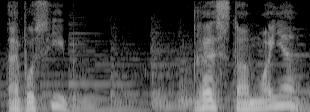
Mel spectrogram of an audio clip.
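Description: A man reading an audiobook, voicing a witty, mocking, self-assured gentleman burglar held in a cell. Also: fairly high pitch, animated, slow, soft background music. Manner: playful, ironic, self-assured.

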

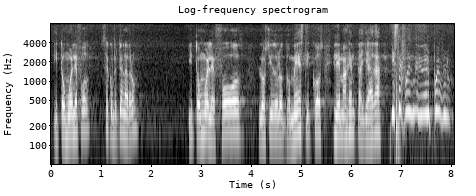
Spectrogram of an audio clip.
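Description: A man with a high voice preaches in a church hall, and long reverb trails each phrase. He tells the story with animated energy and keeps turning to the congregation with questions. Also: fairly quick. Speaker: pastor. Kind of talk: sermon.

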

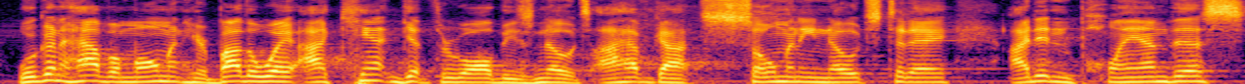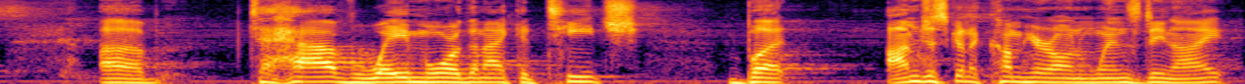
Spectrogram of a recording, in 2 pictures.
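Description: A man's sermon fills a church sanctuary with long, reverberant echo. Part of the time he chats easily with the congregation, part of the time he reads scripture with slow deliberation, and he grows louder and higher as his fervor rises.

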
